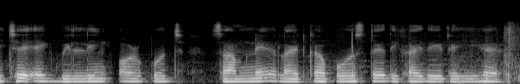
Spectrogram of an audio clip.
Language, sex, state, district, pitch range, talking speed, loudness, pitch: Hindi, male, Assam, Sonitpur, 130-140 Hz, 150 wpm, -17 LUFS, 135 Hz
